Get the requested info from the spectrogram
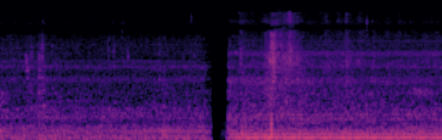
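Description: Faint soft rustling of hands pressing dry flour onto raw chicken pieces in a metal sheet pan, over a low steady hum. The sound cuts out for an instant just past halfway, and the hum is a little louder after it.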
